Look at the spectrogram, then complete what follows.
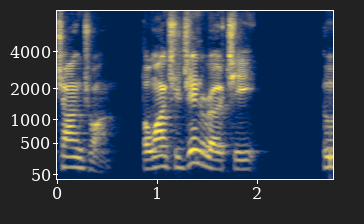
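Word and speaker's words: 站桩: In Mandarin it is pronounced Jang Juang.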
